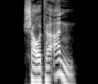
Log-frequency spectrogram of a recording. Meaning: inflection of anschauen: 1. first/third-person singular preterite 2. first/third-person singular subjunctive II
- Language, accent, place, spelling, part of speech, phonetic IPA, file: German, Germany, Berlin, schaute an, verb, [ˌʃaʊ̯tə ˈan], De-schaute an.ogg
